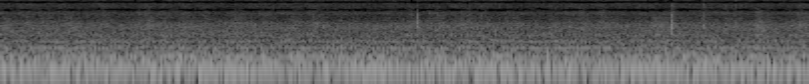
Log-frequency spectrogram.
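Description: Steady low background hum and rumble, with no distinct clicks or beeps.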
